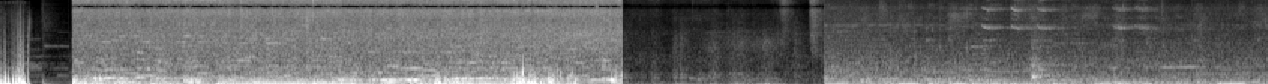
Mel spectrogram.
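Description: Heavy rain pouring down on a city street: a loud, steady hiss with music-like held low notes underneath. It cuts off suddenly about eight seconds in, and after a few near-quiet seconds music alone continues more quietly.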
